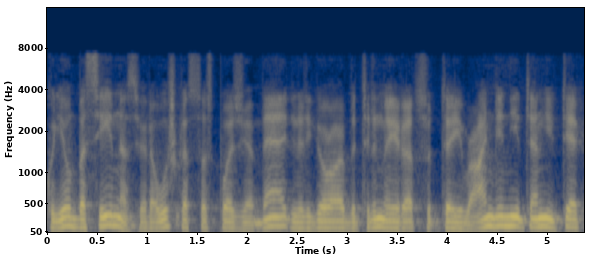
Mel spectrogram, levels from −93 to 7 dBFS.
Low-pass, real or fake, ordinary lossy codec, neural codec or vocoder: 7.2 kHz; fake; AAC, 64 kbps; codec, 16 kHz, 0.5 kbps, FunCodec, trained on LibriTTS, 25 frames a second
